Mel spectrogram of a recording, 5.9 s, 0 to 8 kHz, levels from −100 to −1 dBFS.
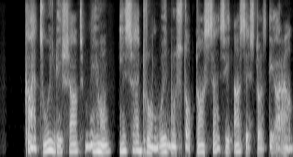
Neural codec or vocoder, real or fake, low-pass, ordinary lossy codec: codec, 16 kHz, 1 kbps, FreqCodec, larger model; fake; none; none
